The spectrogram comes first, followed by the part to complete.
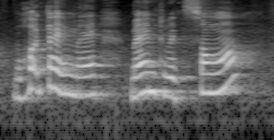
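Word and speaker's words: sans: i mean meant with song s a n s s is silent and at the age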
